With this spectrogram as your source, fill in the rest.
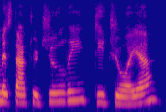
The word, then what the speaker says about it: DiGioia: you please um say your name and also spell it certainly my name is dr julie de joya d i g i o i a thank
